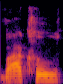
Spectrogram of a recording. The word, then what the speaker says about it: Vaku: Then the KU is pretty much an artistic blend between cuckoo and chaotic.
